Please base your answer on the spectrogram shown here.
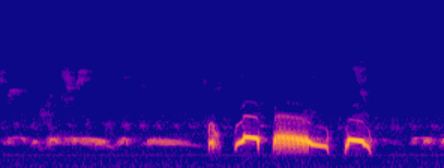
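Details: Decoy spotted dove in a cage, recorded for its fine voice used to train wild-caught doves. Soft low murmuring coos first, then a sharp note, an arched coo, a long burry falling coo and another arched coo, with quiet final notes.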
